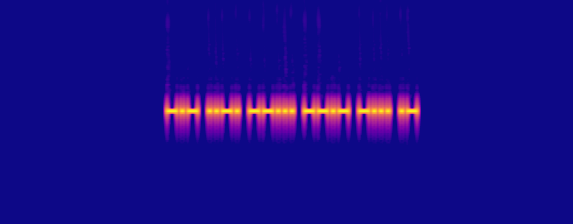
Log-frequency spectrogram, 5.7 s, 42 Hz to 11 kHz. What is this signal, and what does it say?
Morse code, heard as a keyed tone, about 36 wpm, 700 Hz. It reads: KF7QBA
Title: USA Call Signs - 6 Characters - 35wpm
